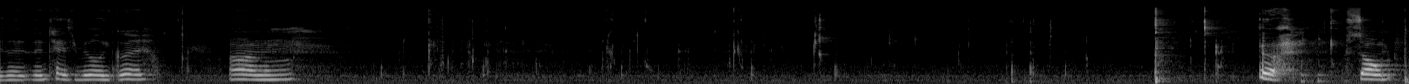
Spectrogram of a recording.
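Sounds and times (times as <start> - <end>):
person chewing food: 3.3 - 12.5.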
